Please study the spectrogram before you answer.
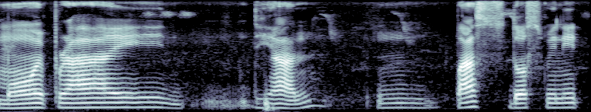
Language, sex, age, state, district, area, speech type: Assamese, male, 18-30, Assam, Jorhat, urban, spontaneous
